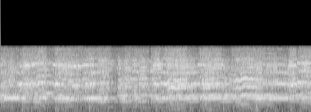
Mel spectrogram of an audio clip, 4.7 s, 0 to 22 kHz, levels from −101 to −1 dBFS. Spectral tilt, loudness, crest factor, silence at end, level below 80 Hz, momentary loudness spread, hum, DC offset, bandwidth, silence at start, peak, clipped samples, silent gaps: -4.5 dB/octave; -12 LUFS; 12 dB; 0 s; -56 dBFS; 4 LU; none; under 0.1%; 4 kHz; 0 s; 0 dBFS; under 0.1%; none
